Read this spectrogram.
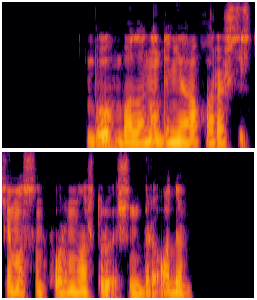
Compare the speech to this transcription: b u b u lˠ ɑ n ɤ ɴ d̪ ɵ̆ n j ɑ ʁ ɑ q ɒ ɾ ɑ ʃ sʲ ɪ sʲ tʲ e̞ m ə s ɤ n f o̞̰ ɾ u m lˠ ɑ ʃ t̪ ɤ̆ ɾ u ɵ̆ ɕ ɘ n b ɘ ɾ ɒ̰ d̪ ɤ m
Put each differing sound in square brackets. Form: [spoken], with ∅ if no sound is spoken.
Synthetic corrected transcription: b u b [ɒ] lˠ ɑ n ɤ ɴ d̪ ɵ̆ n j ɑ ʁ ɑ q ɒ ɾ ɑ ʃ sʲ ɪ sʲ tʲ e̞ m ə s ɤ n f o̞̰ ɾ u m lˠ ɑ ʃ t̪ ɤ̆ ɾ u ɵ̆ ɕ ɘ n b ɘ ɾ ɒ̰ d̪ ɤ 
